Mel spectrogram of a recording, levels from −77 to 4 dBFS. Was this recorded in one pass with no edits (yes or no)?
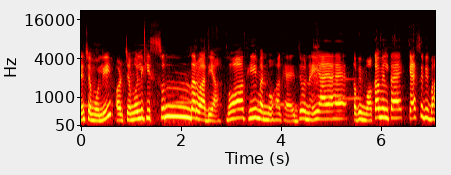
yes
